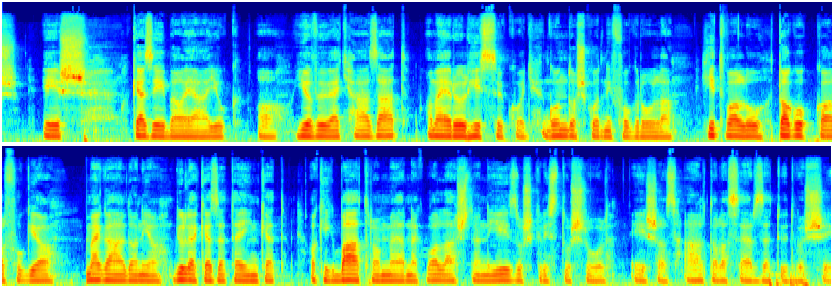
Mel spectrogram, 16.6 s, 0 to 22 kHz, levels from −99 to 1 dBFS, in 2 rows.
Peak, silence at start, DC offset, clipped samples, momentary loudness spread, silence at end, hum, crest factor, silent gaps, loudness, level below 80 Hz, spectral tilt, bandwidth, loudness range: -2 dBFS; 0 s; under 0.1%; under 0.1%; 12 LU; 0 s; none; 20 dB; none; -23 LUFS; -44 dBFS; -5.5 dB/octave; 16 kHz; 5 LU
